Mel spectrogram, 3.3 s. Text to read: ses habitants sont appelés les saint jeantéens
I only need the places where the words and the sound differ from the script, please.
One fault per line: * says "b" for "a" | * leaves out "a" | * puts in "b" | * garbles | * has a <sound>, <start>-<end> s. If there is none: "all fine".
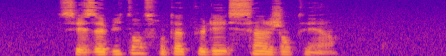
* leaves out "les"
